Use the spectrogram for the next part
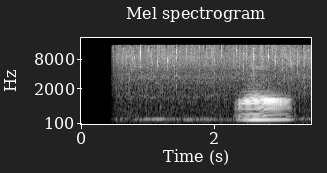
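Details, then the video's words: Banded bullfrog near a bungalow on Koh Lanta, Thailand, during the March rains; one loud, harmonic, moo-like drawn note of about a second rises over a steady low droning background chorus. "The Amazing Moo Frogs of Koh Lanta!"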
